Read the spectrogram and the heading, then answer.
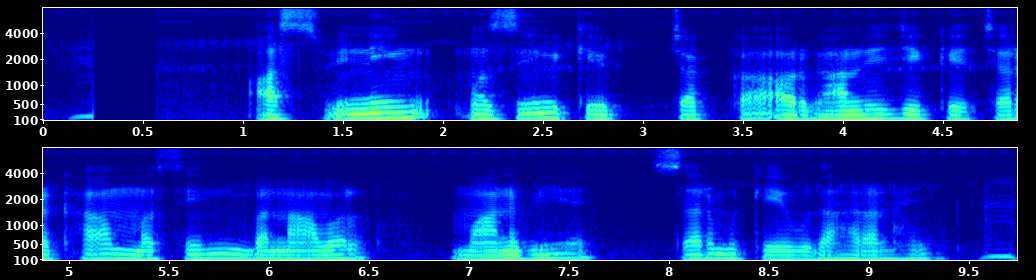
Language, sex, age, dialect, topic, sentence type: Magahi, male, 18-24, Central/Standard, agriculture, statement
